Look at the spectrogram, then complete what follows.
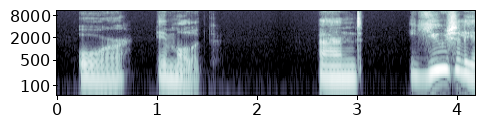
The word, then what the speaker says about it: Imbolg: So Imbolc is pronounced either, depending on whether there's a C or a G with it, it's pronounced Imol or Imullig.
